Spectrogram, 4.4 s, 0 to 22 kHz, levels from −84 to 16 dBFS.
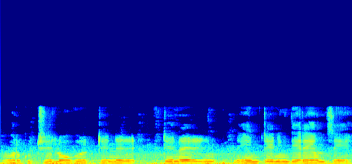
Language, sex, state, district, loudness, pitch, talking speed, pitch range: Hindi, female, Haryana, Jhajjar, -15 LUFS, 195 Hz, 150 wpm, 195-200 Hz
